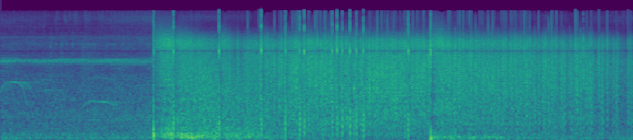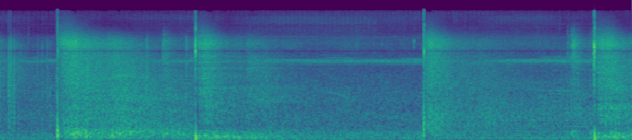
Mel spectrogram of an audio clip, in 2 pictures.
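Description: Aerial fireworks shells bursting: a sharp bang about two seconds in starts several seconds of dense crackling, followed by single bangs near the middle and a quick pair near the end.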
